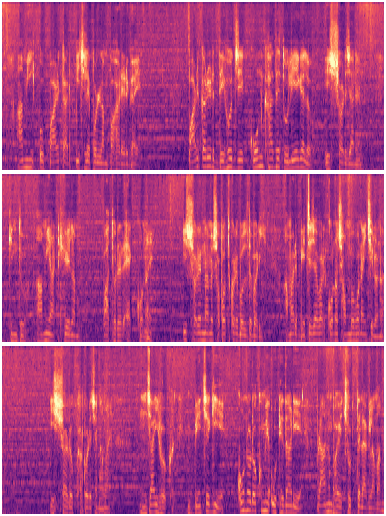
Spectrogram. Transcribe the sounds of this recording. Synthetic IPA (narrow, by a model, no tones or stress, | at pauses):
amiopaɾkaɾpit͡ɕʰilepoɽlampaɦaɾeɾɡae | paɾkaɾeɾd̪eɦod͡ʑekonkʰad̪et̪olijeɡɛlo | iʃːɔɾd͡ʑanen | kint̪u | amiaʈʰkʰeɡelam | pat̪ʰoɾeɾɛ̰kːonae | iʃːɔɾeɾnameʃɔpot̪koɾebolt̪epaɾi | amaɾbẽt͡ɕed͡ʑaoaɾkonoʃɔmbʱabonajt͡ɕʰilona | iʃːɔɾɾokʰːakoɾet͡ɕʰenama | d͡ʑajɦokbẽt͡ɕeɡie | konoɾɔkomeʔuʈʰed̪aɽije | pɾanbʱɔet͡ɕʰuʈt̪elaɡlamami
